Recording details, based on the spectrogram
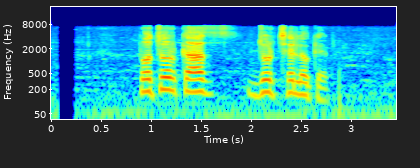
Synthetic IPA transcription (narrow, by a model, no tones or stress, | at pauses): pɾot͡ɕuɾkad͡ʑ | d͡ʑuɾt͡ɕʰelokeɾ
